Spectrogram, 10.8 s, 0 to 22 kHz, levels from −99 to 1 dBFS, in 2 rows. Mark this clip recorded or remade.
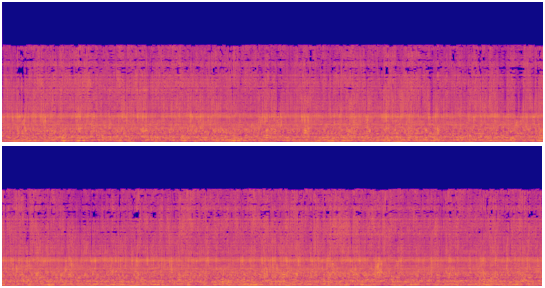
remade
